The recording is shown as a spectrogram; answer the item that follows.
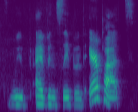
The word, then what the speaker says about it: AirPods: AirPods? Am I saying it right? Yeah. I always call them earpods, and Liv just. I get mad. – Cringes. – I get mad. she cringes when I say earpods,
